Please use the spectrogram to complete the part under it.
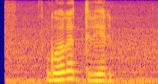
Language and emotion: Russian, neutral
